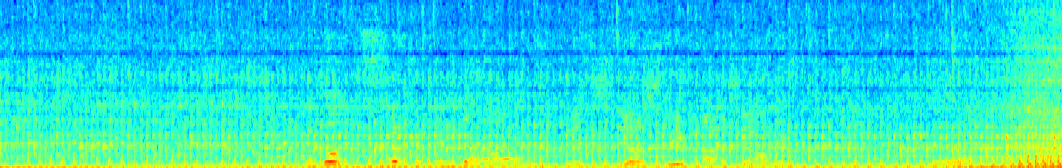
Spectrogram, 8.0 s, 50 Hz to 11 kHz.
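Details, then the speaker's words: Yamaha T50TLRD 50HP outboard after head decking and new head gasket: low uneven stumbling idle, one cylinder dropping out; misfire, possibly a dirty injector not getting enough fuel. "she's still sleeping on the cylinder but it could be could also have a dirty injector not getting enough fuel"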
